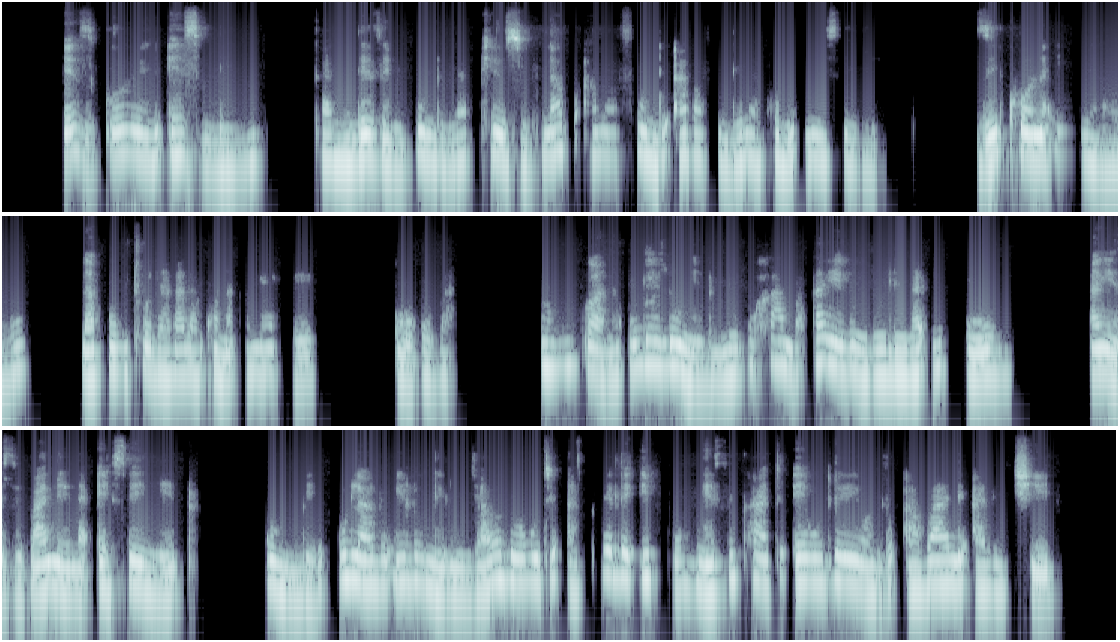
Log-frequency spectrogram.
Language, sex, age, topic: North Ndebele, female, 50+, education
